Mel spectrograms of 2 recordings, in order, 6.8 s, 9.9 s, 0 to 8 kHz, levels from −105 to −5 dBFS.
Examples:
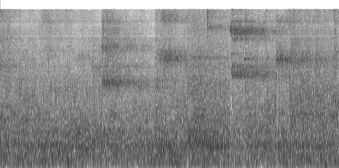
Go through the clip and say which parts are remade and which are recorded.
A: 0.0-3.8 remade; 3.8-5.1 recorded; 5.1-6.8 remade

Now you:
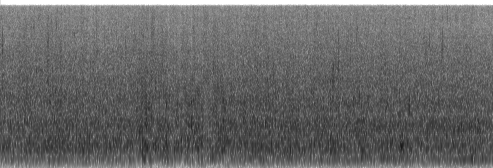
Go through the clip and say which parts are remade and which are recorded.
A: 0.0-2.7 recorded; 2.7-4.6 remade; 4.6-9.9 recorded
